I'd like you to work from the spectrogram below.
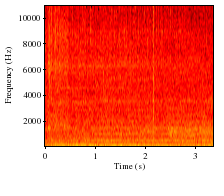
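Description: Wheel loader engine idling: a steady, unbroken low diesel rumble with a vibrating, knocking texture that holds at the same loudness throughout, with no voices.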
